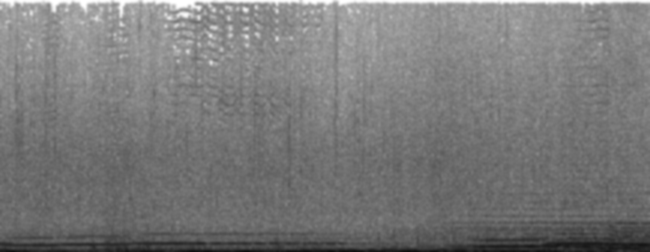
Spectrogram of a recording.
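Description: Film soundtrack of steady rain falling, under slow, sustained music notes that shift pitch a few times over a low steady drone.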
